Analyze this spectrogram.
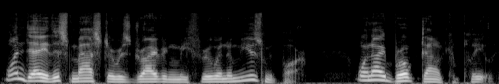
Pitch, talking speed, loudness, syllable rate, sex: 145 Hz, 190 wpm, -17 LUFS, 5.9 syllables/s, male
